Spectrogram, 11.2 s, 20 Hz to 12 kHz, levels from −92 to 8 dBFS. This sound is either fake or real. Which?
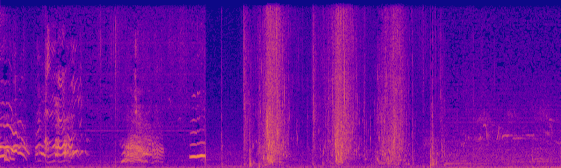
real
